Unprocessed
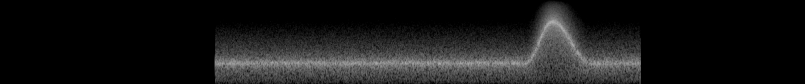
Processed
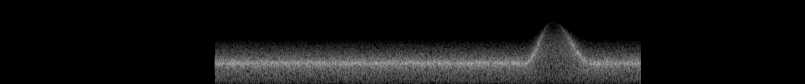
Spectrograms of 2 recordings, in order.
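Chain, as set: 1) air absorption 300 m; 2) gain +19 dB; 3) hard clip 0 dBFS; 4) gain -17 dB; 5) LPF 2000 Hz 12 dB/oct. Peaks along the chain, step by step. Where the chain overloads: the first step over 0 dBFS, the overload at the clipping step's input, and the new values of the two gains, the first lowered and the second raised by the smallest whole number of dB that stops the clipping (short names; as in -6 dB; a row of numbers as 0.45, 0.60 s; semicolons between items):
-15.0, +4.0, 0.0, -17.0, -17.5 dBFS; step 2, 4.0 dB; step 2 +15 dB, step 4 -13 dB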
